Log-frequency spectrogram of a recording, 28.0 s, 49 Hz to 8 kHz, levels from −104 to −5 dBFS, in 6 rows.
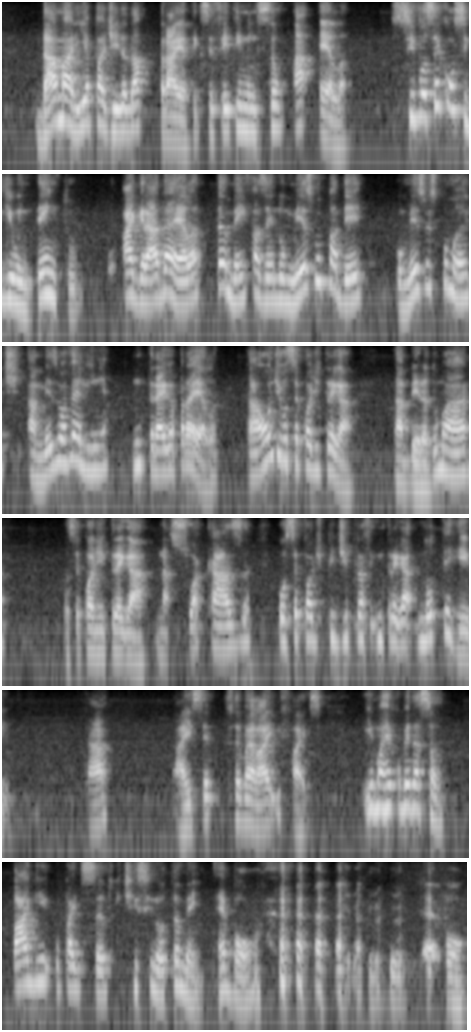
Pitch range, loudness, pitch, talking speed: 150-210 Hz, -23 LUFS, 175 Hz, 175 wpm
